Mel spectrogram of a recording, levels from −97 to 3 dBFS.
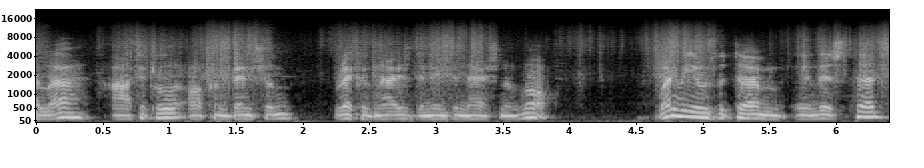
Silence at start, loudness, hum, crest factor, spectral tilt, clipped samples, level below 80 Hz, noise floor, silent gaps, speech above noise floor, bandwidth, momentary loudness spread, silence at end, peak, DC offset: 0 s; -23 LUFS; none; 18 dB; -5 dB/octave; under 0.1%; -58 dBFS; -52 dBFS; none; 29 dB; 12.5 kHz; 6 LU; 0 s; -4 dBFS; under 0.1%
